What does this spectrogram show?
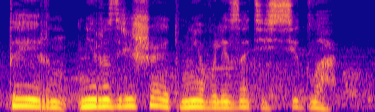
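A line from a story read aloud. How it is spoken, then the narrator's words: Quiet. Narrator (Russian): тихо сказала я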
